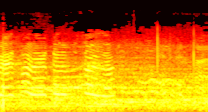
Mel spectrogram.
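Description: Speech: a woman calling out in Mandarin, 'kuai lai, kuai lai' ('hurry, come'), for about the first second, then outdoor background noise.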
